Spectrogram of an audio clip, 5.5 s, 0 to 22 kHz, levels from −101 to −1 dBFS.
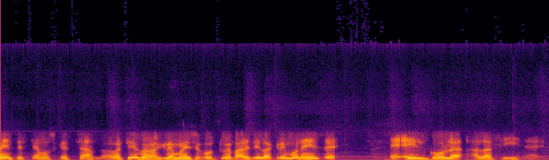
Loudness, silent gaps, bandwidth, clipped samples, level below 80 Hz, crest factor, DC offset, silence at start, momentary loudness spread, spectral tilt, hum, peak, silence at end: -21 LUFS; none; 4.2 kHz; under 0.1%; -56 dBFS; 16 dB; under 0.1%; 0 s; 9 LU; -9 dB/octave; none; -4 dBFS; 0.1 s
